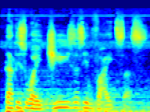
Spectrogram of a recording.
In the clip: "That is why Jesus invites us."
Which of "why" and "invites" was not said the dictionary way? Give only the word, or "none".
none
